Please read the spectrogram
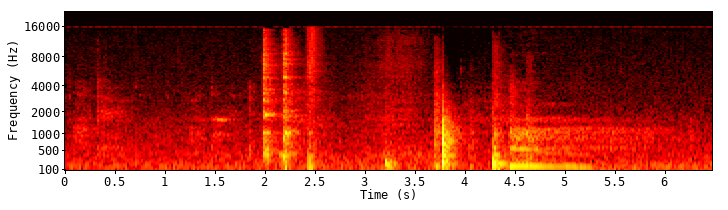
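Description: Metal lid and glass candle jar clinking and knocking together as they are handled: a few light clicks about two seconds in, then two louder knocks about half a second apart, the second followed by a brief low tone.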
